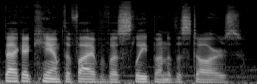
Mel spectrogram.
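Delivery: ordinary delivery, nothing marked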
